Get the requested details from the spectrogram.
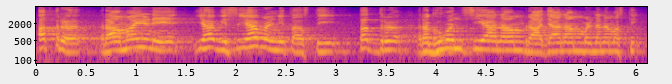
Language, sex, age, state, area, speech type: Sanskrit, male, 30-45, Rajasthan, urban, spontaneous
